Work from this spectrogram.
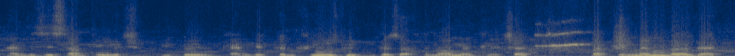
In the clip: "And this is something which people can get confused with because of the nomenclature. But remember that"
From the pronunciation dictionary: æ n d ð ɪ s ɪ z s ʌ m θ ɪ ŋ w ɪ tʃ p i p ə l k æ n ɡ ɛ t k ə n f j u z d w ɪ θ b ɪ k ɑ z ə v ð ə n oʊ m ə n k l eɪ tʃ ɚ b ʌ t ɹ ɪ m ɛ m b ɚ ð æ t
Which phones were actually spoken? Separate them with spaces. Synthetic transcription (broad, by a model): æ n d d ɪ s ɪ z s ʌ m t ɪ ŋ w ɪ tʃ p i p ə l k æ n ɡ ɛ t k ə n f j u z d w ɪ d b ɪ k ɑ z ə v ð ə n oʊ m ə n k l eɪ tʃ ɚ b ʌ t ɹ ɪ m ɛ m b ɚ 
